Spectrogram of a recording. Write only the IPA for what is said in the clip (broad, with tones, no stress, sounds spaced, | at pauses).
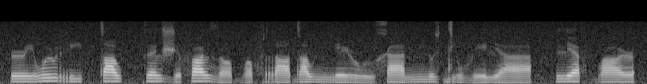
ɹ ɪ˧ w u˦ ɭ r i˧ tː ɑ˦ w kː ə˦ l ʒ ə˨ f ɒ˦ l ð ɔ˨ b ɔ˨ f r ɑ˧ d ɑ˦ w nː e˧ ɭ w u˨ x a˦ nː u˦ z d i˧ w v e˨˦ lʲ a˧ | lʲ a˦ f b ɒ˧ ɭ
